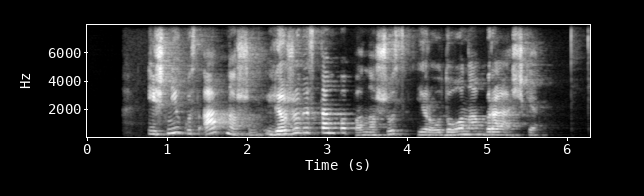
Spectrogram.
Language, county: Lithuanian, Tauragė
